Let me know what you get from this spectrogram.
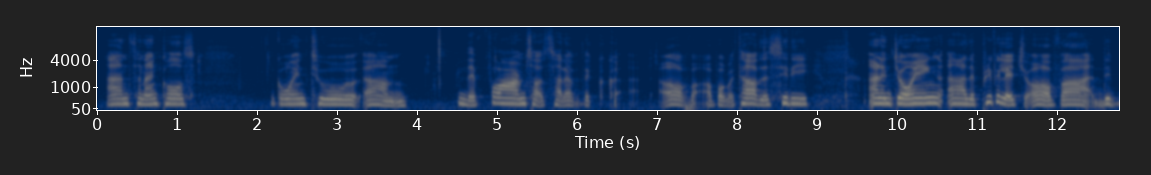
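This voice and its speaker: A woman from Colombia, a native Spanish speaker, talking as a guest in an interview in an unhurried, thoughtful way with soft fillers. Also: medium pitch, clear, resonant tone. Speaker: podcast guest, business founder.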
